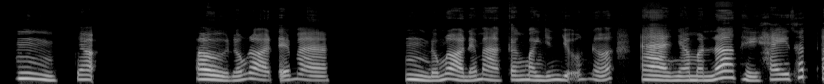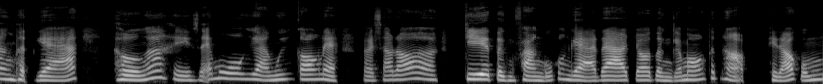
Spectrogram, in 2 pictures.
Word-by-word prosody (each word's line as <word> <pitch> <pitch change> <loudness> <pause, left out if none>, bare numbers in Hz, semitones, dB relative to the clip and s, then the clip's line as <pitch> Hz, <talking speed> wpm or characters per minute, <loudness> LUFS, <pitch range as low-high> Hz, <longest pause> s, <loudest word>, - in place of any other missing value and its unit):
Ừm, 255 -7 +1 0.2
cho 225 -1 0 1.0
ừ, 220 -6 +4
đúng 195 +4 -4
rồi, 235 -7 +1
để 205 - -1
mà 205 -5 -1 0.8
ừm, 220 -5 +1
đúng 185 +5 -2
rồi, 230 -7 +3
để 185 +2 -3
mà 210 -4 -1
cân 210 0 -3
bằng 195 -2 -1
dinh 215 +3 -2
dưỡng 230 +3 -7
nữa. 210 +1 -3 0.3
À, 210 -3 +4
nhà 190 0 -1
mình 190 0 0
á, 310 +6 +5
thì 185 -6 -3
hay 230 +5 -1
thích 340 +1 -1
ăn 245 -3 0
thịt 220 0 -2
gà 190 -2 +1
á. 240 +6 +2 0.4
Thường 210 -2 +4
á, 295 +6 +2
thì 200 -5 -3
sẽ 195 - -3
mua 265 -2 0
gà 235 -4 -1
nguyên 225 +5 -2
con 230 0 +2
nè, 205 -4 +2 0.3
rồi 185 -1 -5
sau 205 +3 -5
đó, 240 +5 +1
ơ, 230 -4 -1 0.3
chia 240 -2 +7
từng 200 -4 -2
phần 185 0 +1
của 185 - -5
con 235 +1 -4
gà 185 -4 +3
ra 195 +1 +4
cho 200 0 0
từng 185 -3 -3
cái 185 +2 -4
món 215 +4 +1
thích 280 -2 -9
hợp. 250 - +1 0.3
Thì 190 - -1
đó 195 +6 +3
cũng 210 +1 -2
210 Hz, 210 wpm, -24 LUFS, 195-235 Hz, 1.0 s, chia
